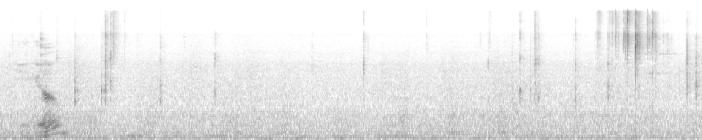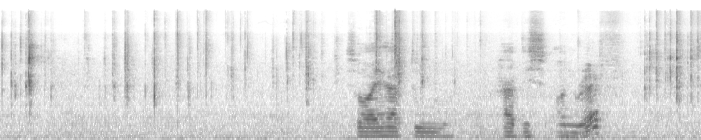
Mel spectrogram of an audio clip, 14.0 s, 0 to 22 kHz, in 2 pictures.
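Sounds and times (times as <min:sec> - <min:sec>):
snack wrapper crinkling: 0:06.0 - 0:11.9, 0:13.3 - 0:14.0.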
